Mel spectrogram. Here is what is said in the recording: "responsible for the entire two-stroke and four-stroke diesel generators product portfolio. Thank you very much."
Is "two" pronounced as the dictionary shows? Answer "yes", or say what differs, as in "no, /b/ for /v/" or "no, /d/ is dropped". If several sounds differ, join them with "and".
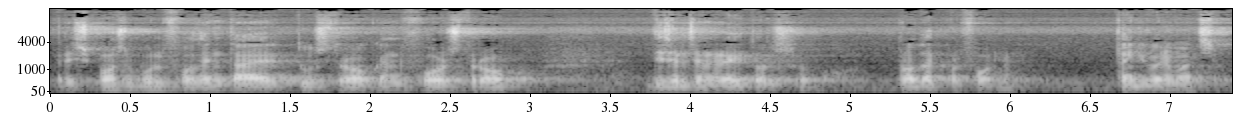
yes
